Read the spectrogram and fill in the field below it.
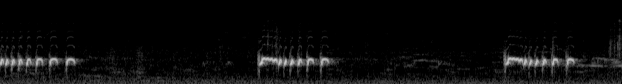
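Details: Local Indonesian zebra dove singing in the crisp 'ngeristal' style, used as a lure recording to make other zebra doves answer. Three rolling, stuttered coo phrases of about seven quick beats, spaced roughly every two and a half seconds.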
